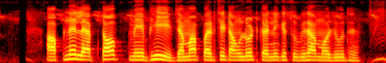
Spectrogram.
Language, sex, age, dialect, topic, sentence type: Hindi, male, 18-24, Kanauji Braj Bhasha, banking, statement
